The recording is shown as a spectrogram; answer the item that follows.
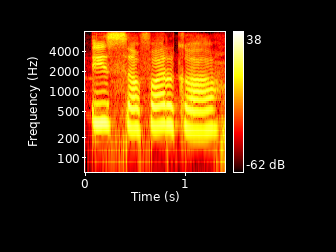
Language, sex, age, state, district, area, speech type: Urdu, female, 18-30, Bihar, Gaya, urban, spontaneous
